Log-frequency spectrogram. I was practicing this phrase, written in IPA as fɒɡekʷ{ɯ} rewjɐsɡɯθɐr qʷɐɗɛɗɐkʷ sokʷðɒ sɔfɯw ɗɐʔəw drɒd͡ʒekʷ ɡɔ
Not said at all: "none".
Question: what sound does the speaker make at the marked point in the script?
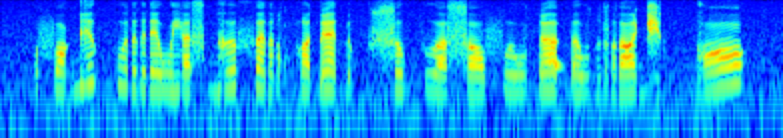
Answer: ə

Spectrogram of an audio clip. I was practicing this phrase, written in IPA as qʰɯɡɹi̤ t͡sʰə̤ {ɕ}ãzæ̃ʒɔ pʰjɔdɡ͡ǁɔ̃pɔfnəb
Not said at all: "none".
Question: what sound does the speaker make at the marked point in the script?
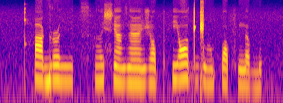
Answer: ɕ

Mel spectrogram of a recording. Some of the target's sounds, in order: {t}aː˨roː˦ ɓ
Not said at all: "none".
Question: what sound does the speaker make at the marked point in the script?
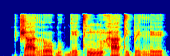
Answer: t͡ʃ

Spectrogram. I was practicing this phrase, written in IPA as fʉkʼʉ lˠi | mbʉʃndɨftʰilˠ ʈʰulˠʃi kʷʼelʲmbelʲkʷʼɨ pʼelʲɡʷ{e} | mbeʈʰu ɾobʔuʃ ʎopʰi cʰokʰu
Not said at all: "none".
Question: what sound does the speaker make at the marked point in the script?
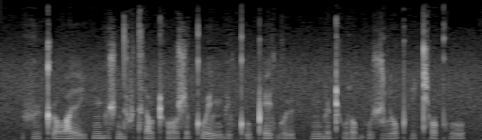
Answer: ɨ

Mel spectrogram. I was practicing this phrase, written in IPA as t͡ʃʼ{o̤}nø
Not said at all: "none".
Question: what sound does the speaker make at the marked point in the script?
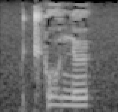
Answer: o̤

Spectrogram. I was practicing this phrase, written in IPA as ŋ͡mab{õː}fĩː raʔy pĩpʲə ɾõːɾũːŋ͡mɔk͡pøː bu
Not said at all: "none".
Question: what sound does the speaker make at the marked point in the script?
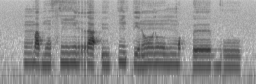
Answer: õ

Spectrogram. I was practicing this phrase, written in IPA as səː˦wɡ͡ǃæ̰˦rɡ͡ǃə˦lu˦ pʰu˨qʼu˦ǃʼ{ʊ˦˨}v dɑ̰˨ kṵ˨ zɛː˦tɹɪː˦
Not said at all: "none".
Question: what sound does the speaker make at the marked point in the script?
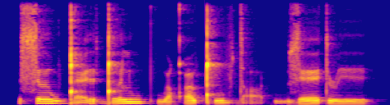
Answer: ʊ˦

